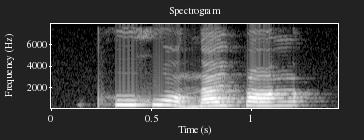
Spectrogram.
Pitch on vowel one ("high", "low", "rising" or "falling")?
high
